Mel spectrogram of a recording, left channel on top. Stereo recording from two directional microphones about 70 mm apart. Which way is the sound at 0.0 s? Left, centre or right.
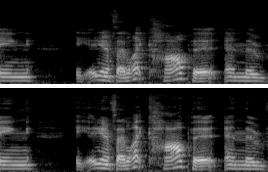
Right.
